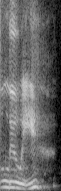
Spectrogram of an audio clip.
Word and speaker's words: Louis: how to pronounce this, Louis, L-U-I. Yes, Louie. I go by Louie.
